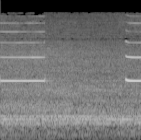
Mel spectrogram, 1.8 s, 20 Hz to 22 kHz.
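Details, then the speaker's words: Chenbro RM 314 3U custom server build with AMD CPU, RAID and Blackmagic cards powering on: a steady high-pitched beep cuts out briefly then resumes over faint fan hiss, warning that one fan is disconnected. "So, if I just turn this on, that noise beeping is just to say that one of the fans is disconnected."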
